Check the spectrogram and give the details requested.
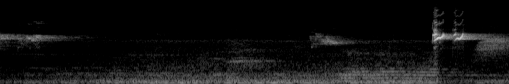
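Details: Greater green leafbird, mini type, on a training track: a thin high whistle, a long quiet gap, a short slurred note, then a sharp doubled chip drawn into a sustained whistle.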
